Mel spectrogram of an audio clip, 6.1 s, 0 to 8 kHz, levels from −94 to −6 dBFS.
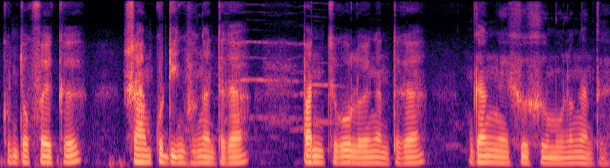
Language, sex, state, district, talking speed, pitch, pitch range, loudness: Wancho, male, Arunachal Pradesh, Longding, 185 wpm, 105 Hz, 100-110 Hz, -23 LUFS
